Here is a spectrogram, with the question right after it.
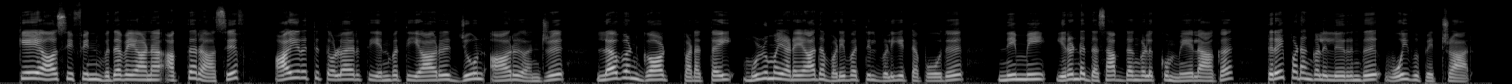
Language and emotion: Tamil, neutral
